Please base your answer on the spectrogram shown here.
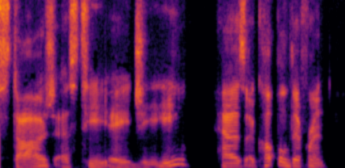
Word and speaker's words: Stage: Frances, I think her last name is pronounced Stage, S-T-A-G-E, has a couple different articulations of this idea.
